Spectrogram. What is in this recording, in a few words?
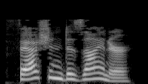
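"fashion designer", British English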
